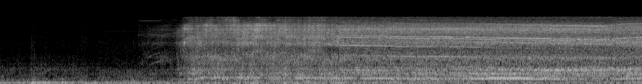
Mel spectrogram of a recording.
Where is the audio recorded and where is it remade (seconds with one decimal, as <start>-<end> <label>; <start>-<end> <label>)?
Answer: 0.0-1.0 remade; 1.0-1.6 recorded; 1.6-3.4 remade; 3.4-6.4 recorded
